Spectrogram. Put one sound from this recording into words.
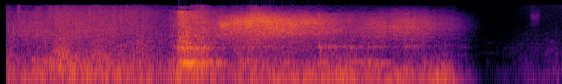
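Flames roar and whoosh loudly.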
